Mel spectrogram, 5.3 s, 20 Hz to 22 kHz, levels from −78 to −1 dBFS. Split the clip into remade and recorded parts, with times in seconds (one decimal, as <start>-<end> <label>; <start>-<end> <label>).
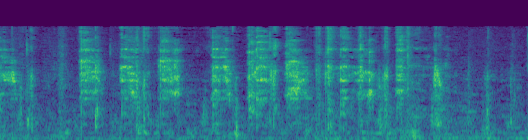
0.0-1.3 recorded; 1.3-2.1 remade; 2.1-3.1 recorded; 3.1-3.9 remade; 3.9-5.3 recorded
